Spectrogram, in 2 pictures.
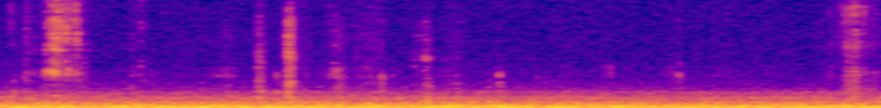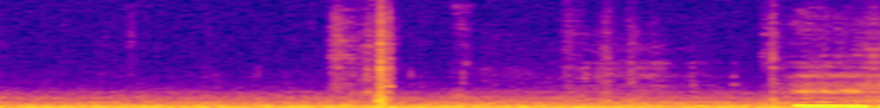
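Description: Steady low rumble inside a parked car, with faint chewing and a few soft clicks of biting into fries and a sauced chicken finger; one sharper tick a little after six seconds. Near the end a short hummed 'mm' falls in pitch.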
